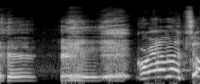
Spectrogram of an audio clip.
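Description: A person's voice: a held sung note breaks off, a short raspy throat-clearing sound follows, then chanted singing starts up again.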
